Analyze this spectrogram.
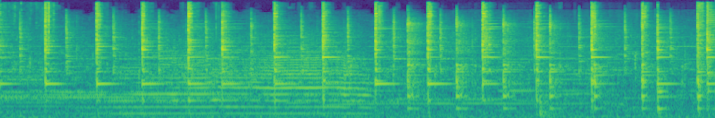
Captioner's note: horn blowing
